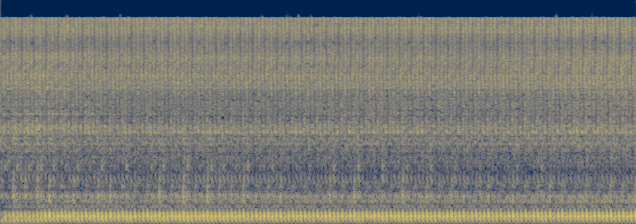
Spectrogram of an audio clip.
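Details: VW Polo first start after timing chain and oil pump replacement: even, steady idle with a smooth low pulse and no knocks, ticks or rattles; engine runs healthy.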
